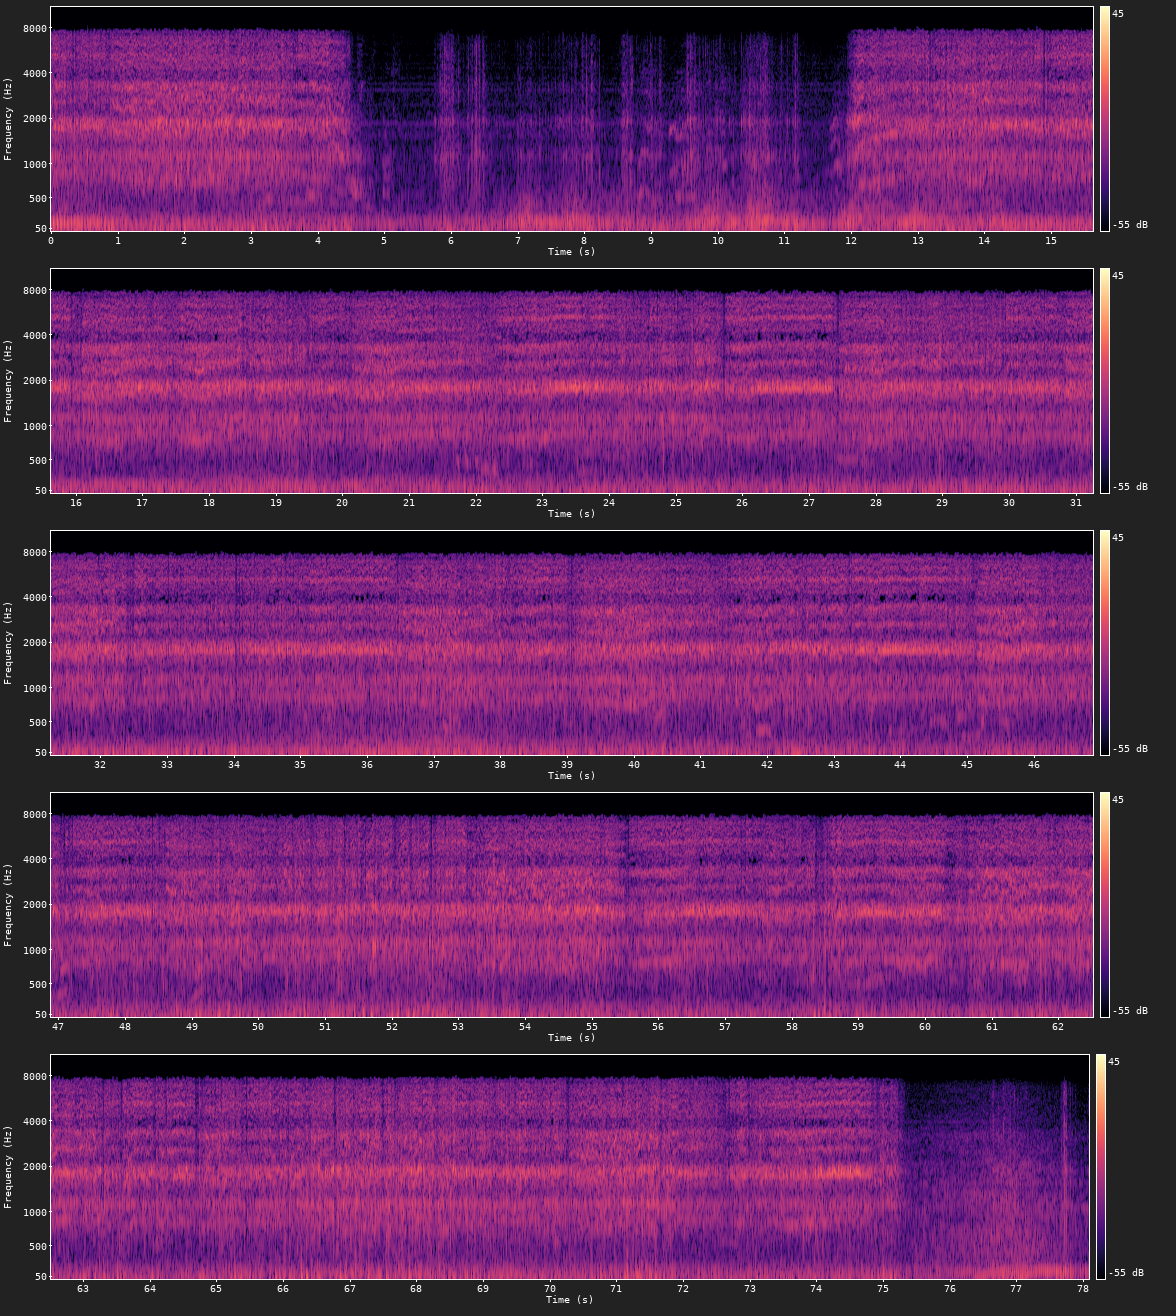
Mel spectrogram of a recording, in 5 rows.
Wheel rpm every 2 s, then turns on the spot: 220, 220, 50, 20, 20, 20, 170, 220, 220, 230, 230, 220, 230, 230, 230, 220, 220, 230, 220, 220, 230, 220, 230, 230, 220, 230, 230, 220, 230, 230, 220, 230, 220, 220, 230, 220, 220, 150, 10.
4-12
